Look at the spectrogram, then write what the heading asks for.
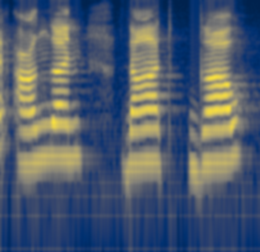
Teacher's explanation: ऐसे स्वरों का उच्चारण नाक और मुंह से होता है। जो अनुनासिक शब्द होते हैं उनका उच्चारण करते समय हम नाक और मुंह दोनों का उपयोग करते हैं और उच्चारण में लघुता रहती है, जैसे आंगन, दांत, गाँव आदि।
